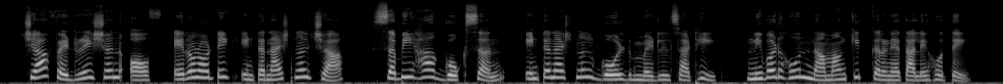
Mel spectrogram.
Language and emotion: Marathi, neutral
